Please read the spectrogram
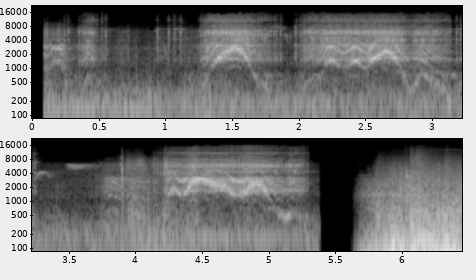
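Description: Fishing reel mechanism whirring and ratcheting in three short bursts, its pitch wavering up and down with each burst.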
